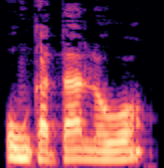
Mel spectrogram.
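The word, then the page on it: un catalogo: Spain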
